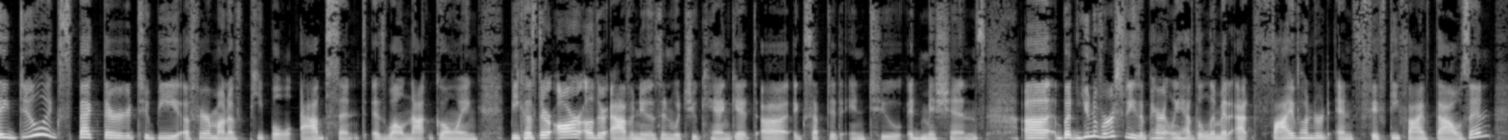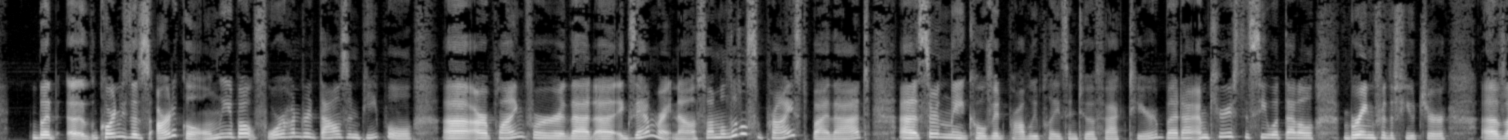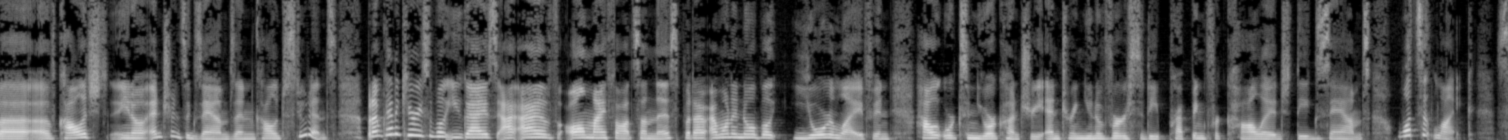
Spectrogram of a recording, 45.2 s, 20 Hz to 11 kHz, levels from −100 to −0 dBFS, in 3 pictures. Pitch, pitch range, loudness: 195 Hz, 175-235 Hz, -22 LUFS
